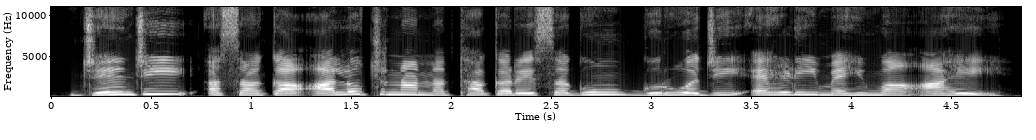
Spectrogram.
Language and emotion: Sindhi, neutral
